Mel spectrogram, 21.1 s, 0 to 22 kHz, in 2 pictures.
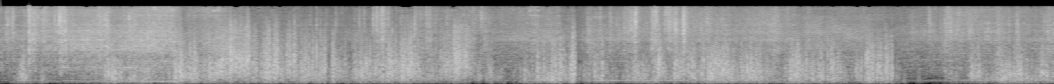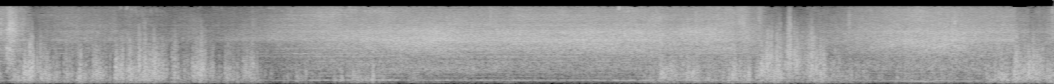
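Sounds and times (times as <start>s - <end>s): rubble crashing and scraping: 0.0s - 12.6s
excavator diesel engine running: 0.0s - 21.0s.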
